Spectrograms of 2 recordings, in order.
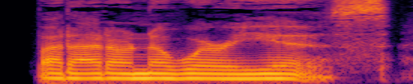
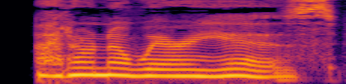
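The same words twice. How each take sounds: First: Clipped low denial from Riker; Riker's denial. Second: Put-on higher and fast, the girl insisting; quick higher denial from the girl; girl's quick denial. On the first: Acted. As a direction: lower and fast, the young man cutting in. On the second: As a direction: rush it out as the young heroine. Girl's denial, later echoed by Riker.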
